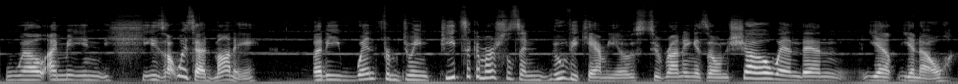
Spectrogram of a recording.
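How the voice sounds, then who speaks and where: A bumbling henchman type played by a woman is deferential, sheepish and hesitant. The mid-pitched voice sits over music in a comedy skit. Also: lively intonation, unhurried, lightly acted, rough recording. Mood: sheepish, defensive. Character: bumbling, deferential underling of a dark master. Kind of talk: scripted comedy podcast skit.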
